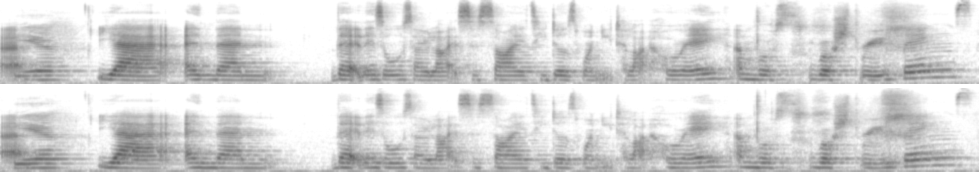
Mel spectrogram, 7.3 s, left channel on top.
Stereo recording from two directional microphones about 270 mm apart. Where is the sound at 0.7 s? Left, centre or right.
Left.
